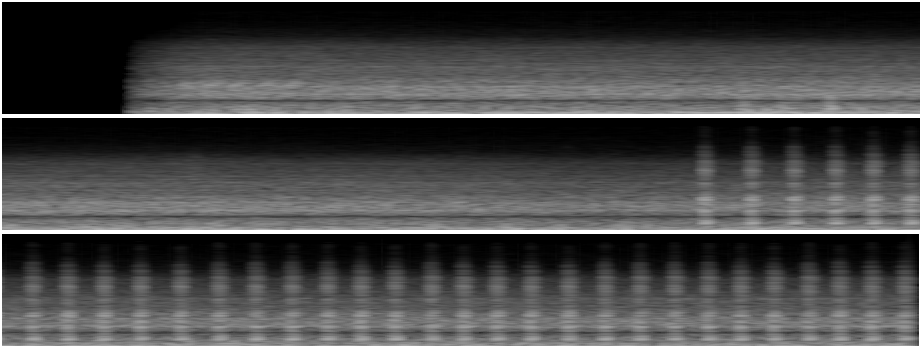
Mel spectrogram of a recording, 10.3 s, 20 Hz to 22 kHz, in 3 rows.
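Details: 2011 Chevy Impala LT at steady idle with a sharp, even knock about four times a second behind the glove box; it stops when air recirculation is switched and keeps knocking for a minute after shutoff.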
